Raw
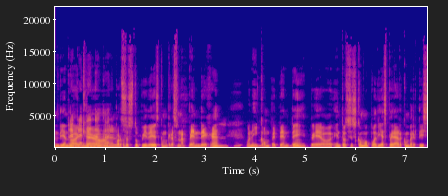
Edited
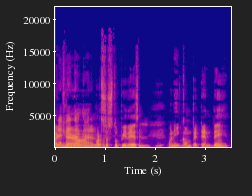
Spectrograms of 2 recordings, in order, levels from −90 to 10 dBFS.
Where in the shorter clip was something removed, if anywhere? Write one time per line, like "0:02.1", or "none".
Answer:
0:01.7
